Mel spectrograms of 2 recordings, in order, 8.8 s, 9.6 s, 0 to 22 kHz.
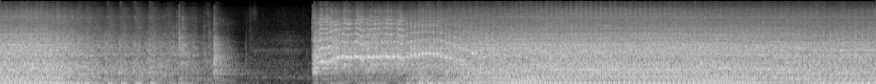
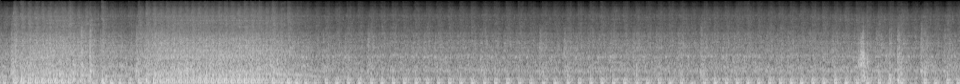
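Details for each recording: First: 2001 Honda Rincon ATV, sat over two years, cold start on choke after carb clean and rebuild, fuel on reserve: catches after brief crank and settles into smooth, even idle with no misfire or mechanical noise; normal idle. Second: 2001 Honda Rincon ATV, sat over two years, cold and taken off choke: brief rev then quick pulsing idle that stumbles slightly; rough running when cold, choke put back on.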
